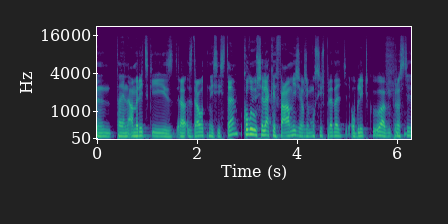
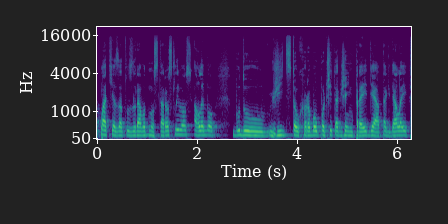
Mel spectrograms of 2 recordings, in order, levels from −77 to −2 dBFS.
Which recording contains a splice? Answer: first; 2 cuts; at 2.8 s, 4.1 s

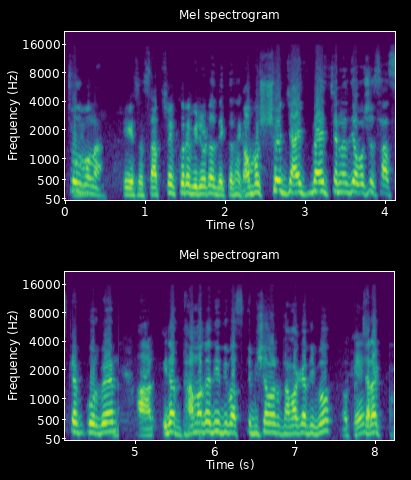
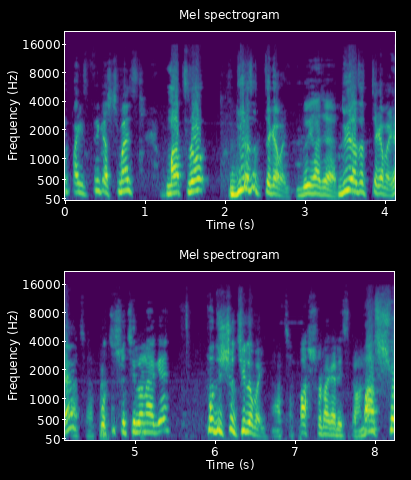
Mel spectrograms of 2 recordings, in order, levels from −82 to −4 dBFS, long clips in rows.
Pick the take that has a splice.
first; 1 cut; at 4.8 s

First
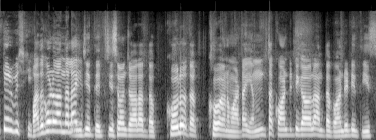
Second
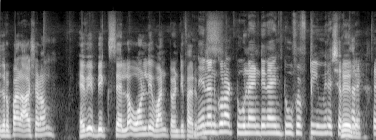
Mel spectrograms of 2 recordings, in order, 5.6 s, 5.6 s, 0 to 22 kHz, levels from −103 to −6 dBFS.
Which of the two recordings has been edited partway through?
first; 1 cut; at 1.1 s

